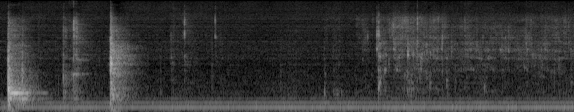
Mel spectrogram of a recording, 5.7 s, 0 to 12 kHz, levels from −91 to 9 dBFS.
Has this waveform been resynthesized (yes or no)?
yes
